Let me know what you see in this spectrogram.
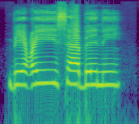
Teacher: کلمت پہ عیسیٰ کے بعد حرف الباء کو پڑھیں گے، کیونکہ یہاں با پہ جزم ہے تو یہاں با کا حکم ہے قلقلہ، لہذا ہم یہ حرف کو ہلاتے ہوئے یہ کلمہ کو پڑھیں گے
